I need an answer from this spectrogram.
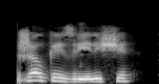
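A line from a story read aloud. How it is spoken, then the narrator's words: Cold smirk. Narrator (Russian): холодно усмехнулся мужчина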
